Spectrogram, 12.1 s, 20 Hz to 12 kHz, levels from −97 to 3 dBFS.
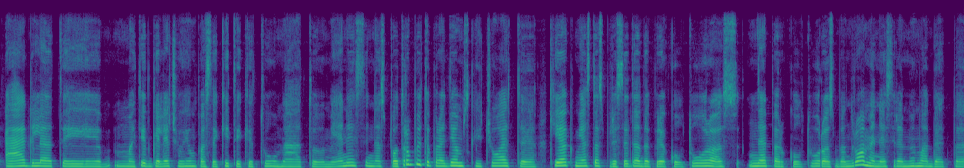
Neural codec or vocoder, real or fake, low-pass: vocoder, 44.1 kHz, 128 mel bands, Pupu-Vocoder; fake; 10.8 kHz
